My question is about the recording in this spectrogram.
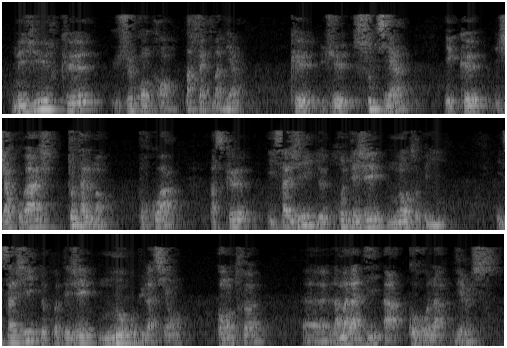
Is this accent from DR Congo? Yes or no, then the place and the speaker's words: yes; DR Congo; l'Université de Mbujimayi au Kasaï oriental chez nous au Congo. Je suis actuellement en mission humanitaire à Bamako, au Mali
